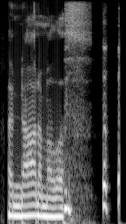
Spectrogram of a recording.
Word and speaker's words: anomalous: Anomalous. I think, did I say it right? Not anonymous. Anomalous.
